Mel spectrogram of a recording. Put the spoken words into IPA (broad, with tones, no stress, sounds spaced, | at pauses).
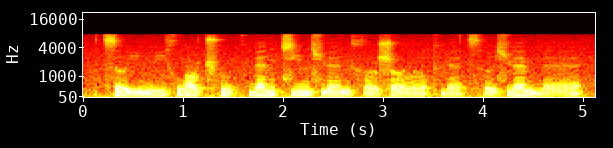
t͡s ɹ̩˥˩ i˨˩ m i˧˥ x w ɔ˥˧ ʈ͡ʂʰ u˥˩ pʰ ɥ ɛ˥ n t͡ɕ i˥ n ɕ ɥ ɛ˧˥ n x ɤ˨˩ ʂ ɤ˥˩ l ɤ˧˥ pʰ j ɛ˧˥ t͡sʰ ɹ̩˨˩ ɕ ɥ ɛ˥ m ɥ ɛ˨˩˦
